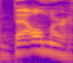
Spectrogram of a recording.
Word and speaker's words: Bijlmer: be the balmer disaster although i can imagine americans might pronounce the words of belmer differently than i do because they might have no idea how to pronounce it dutch works right there's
